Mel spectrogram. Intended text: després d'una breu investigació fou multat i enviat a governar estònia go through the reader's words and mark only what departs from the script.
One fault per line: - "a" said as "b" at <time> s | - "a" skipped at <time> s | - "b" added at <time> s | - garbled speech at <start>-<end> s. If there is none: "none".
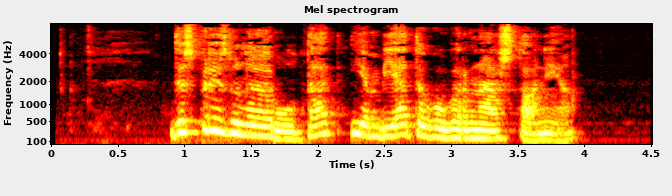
- "breu investigació fou" skipped at 1.6 s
